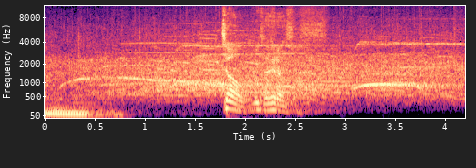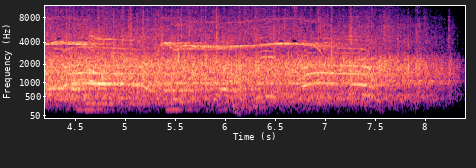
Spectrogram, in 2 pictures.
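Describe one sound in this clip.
Individual people in a crowd whistle shrilly.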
